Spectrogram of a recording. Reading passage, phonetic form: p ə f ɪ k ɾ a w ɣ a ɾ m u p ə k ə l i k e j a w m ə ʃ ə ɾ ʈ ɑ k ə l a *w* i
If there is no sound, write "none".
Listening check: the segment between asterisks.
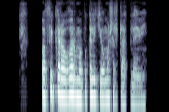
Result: w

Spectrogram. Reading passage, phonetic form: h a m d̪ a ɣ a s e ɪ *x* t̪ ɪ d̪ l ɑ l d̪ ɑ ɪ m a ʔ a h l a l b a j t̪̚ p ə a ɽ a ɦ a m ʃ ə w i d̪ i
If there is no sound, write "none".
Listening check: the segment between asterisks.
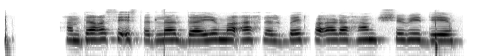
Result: s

